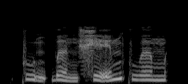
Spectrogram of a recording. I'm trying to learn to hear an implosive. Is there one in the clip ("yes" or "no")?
yes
